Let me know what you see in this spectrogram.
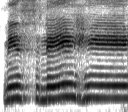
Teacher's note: സഇൻ്റെ മഖ്റജ് നമ്മുടെ നാവിൻ്റെ അറ്റവും മേലെ മുൻപല്ലിൻ്റെ അറ്റവും ചേർന്നിട്ടാണ് സ പുറപ്പെടുന്നത്. സൗണ്ട് കുറച്ചേറെ പുറത്തോട്ട് പോണ സൗണ്ടിൽ ഉച്ചരിക്കുക കേട്ടോ.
